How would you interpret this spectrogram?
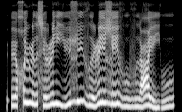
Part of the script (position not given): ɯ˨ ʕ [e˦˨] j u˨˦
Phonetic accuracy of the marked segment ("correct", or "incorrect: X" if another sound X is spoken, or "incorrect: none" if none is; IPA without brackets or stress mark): correct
